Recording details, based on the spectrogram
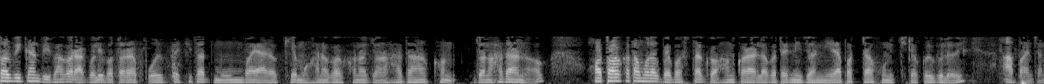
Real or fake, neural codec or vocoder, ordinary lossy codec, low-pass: real; none; AAC, 24 kbps; 3.6 kHz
